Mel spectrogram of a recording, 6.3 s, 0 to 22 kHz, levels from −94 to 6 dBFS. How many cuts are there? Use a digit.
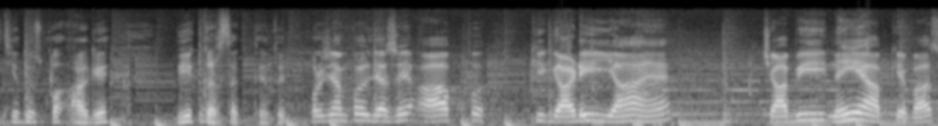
1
